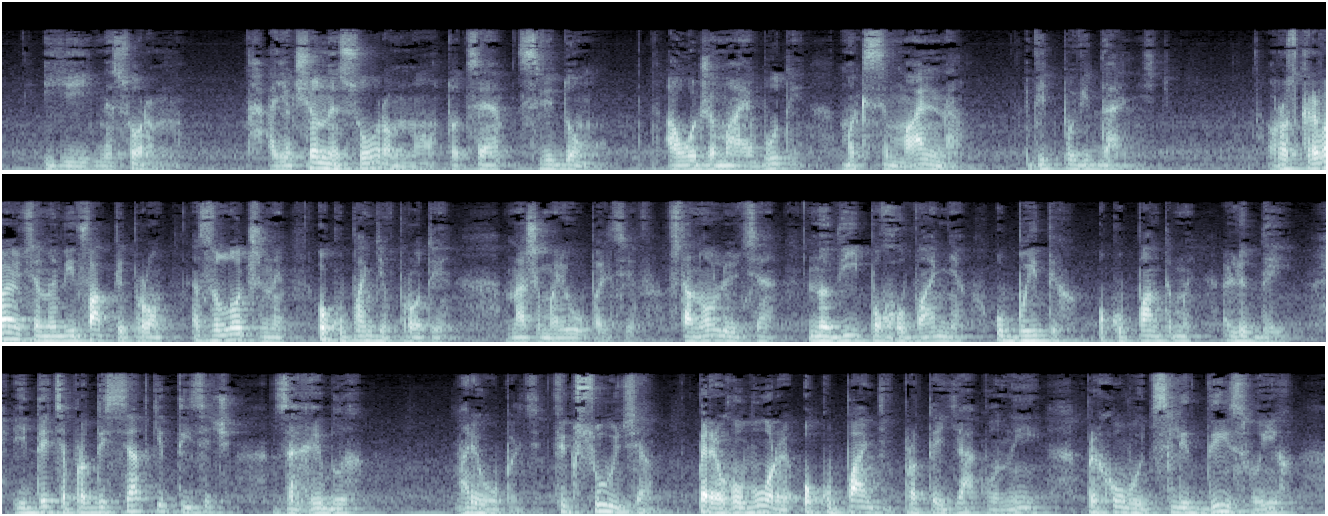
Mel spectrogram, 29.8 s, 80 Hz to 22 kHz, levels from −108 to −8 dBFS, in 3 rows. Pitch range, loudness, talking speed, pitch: 100-120 Hz, -23 LUFS, 95 wpm, 110 Hz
